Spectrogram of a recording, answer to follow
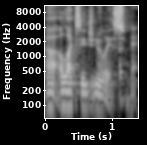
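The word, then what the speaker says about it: Alexi Giannoulias: do you say your name Sir Alex uh Alexi genoulis Alexis I want to see if I got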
